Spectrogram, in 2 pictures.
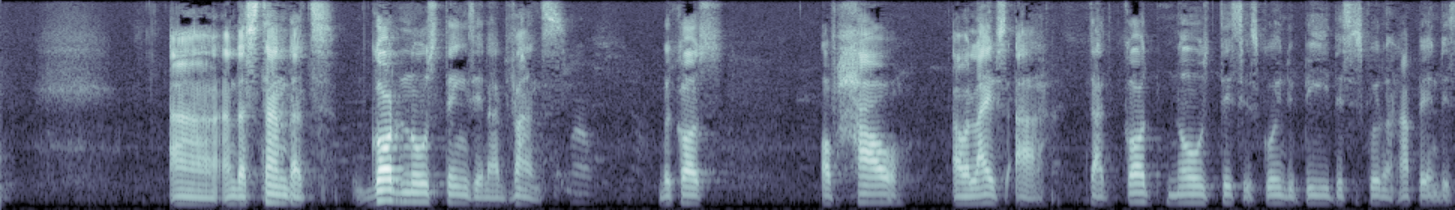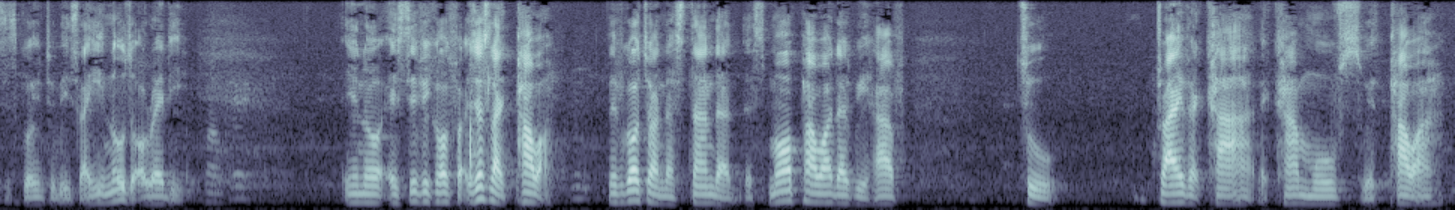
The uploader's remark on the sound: Preached at the FLOW Church.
